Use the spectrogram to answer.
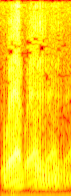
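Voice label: "weapon", male synthesized voice; vox; source engine; hl1; video games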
